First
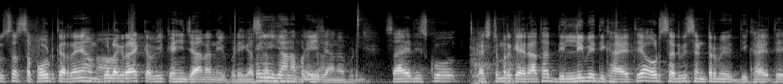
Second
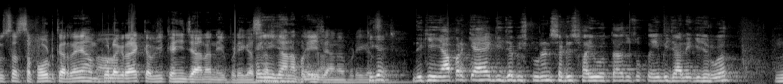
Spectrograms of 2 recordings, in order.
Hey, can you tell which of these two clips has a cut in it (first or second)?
first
